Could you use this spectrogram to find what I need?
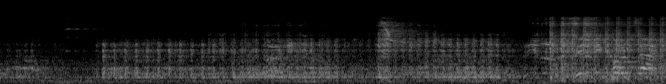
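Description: Gunfire from a shooting game plays through a tablet's speakers.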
